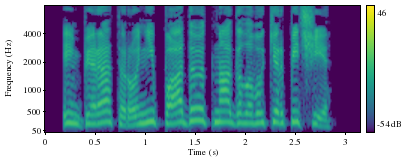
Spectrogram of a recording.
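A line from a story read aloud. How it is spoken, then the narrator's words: Barking. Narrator (Russian): рявкнул Фортем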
